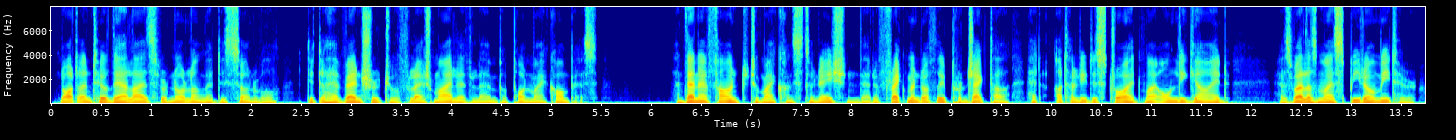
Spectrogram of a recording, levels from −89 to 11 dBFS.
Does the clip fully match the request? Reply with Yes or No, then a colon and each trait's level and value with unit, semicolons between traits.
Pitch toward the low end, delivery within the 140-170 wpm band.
No: low, 120 Hz; average, 190 wpm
